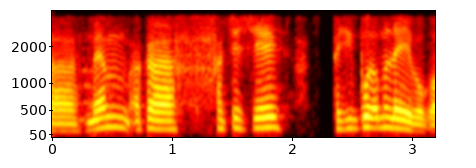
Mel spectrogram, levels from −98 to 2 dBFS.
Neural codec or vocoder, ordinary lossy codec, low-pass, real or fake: none; none; 3.6 kHz; real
